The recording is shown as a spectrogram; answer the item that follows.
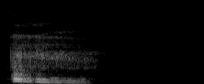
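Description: A man's voiced sigh, falling in pitch and lasting under a second.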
